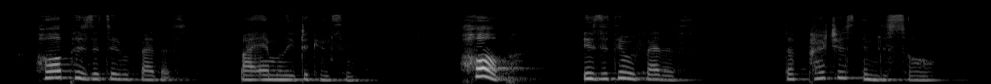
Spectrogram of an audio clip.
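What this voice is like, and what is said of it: Non-American accent, nuanced reading. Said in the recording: “read by someone who is new to America ... Her accent is different from most people around here, yet she gives a nuanced reading.”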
